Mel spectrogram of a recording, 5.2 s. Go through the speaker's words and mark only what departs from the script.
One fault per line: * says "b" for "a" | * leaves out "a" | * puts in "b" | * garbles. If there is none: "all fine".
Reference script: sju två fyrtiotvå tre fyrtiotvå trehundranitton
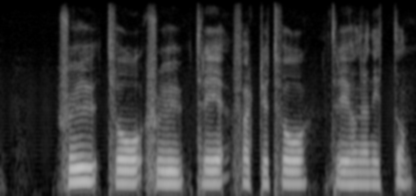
* says "sju" for "fyrtiotvå"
